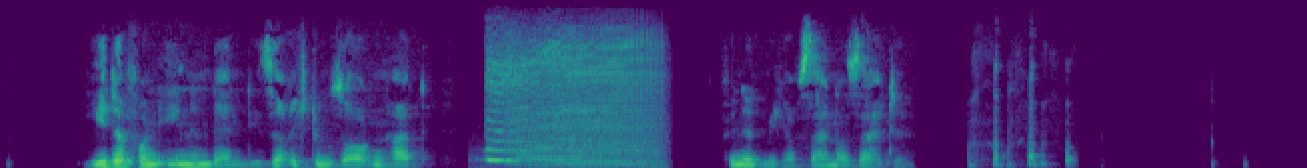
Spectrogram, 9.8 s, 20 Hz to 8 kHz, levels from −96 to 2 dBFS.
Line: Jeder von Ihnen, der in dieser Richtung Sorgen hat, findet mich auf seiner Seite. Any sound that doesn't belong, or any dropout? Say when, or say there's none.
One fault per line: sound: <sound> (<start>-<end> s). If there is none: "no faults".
sound: squeak (3.5-5.1 s)
sound: laugh (7.2-8.1 s)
